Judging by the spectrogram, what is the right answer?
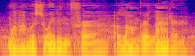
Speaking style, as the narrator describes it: Zimmerman later said

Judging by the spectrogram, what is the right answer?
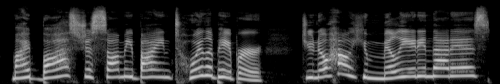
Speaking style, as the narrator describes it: she screamed at me

